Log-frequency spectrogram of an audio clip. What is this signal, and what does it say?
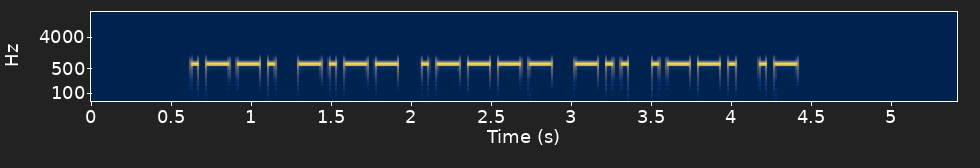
Morse code, heard as a keyed tone, about 25 wpm, 700 Hz. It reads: PY1DPA
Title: DXCC-100 Call Signs - 6 Characters - Repeated 2x - 25wpm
